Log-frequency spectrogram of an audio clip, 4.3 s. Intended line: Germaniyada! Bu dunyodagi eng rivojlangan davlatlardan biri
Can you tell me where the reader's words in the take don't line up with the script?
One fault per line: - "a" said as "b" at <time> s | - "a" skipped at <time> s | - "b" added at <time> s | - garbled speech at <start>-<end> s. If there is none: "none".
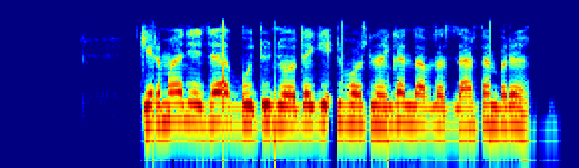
- "eng" skipped at 2.5 s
